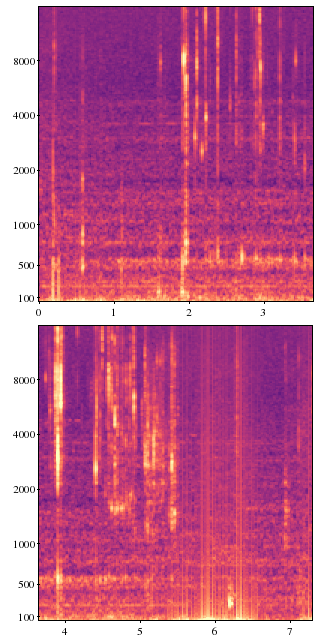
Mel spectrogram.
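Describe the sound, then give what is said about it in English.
Two fluid ounces of milk is poured into a bowl for a recipe, heard as scattered wet splashes, drips and soft squishy clicks over a low rumble that swells toward the end. No one speaks. “We're going to go for two fluid ounces. we have decided. So we're just pouring that in.”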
